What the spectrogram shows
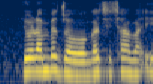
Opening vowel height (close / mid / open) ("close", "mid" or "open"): mid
